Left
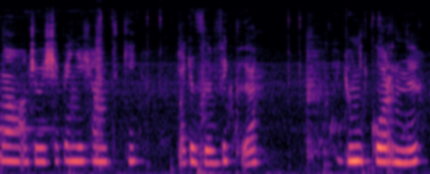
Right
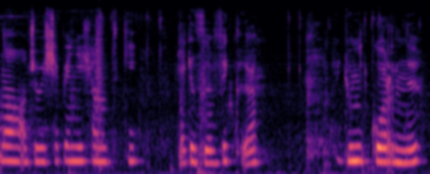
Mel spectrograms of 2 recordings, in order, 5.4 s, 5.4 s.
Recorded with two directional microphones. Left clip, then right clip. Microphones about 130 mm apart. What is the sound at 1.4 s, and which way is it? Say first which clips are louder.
Speech: even; 80° right.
